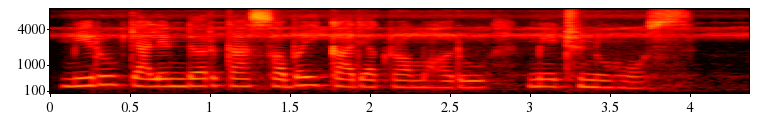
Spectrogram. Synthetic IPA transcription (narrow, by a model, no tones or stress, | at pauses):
meɾokjaleɳɖʌrkasʌbʌjkarjʌkrʌmɦʌɾumeʈʰnuɦos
